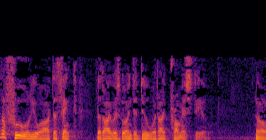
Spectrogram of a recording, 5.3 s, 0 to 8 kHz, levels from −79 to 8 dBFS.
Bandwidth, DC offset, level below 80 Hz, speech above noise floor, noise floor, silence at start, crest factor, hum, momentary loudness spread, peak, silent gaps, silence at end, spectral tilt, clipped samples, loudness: 5 kHz; under 0.1%; -40 dBFS; 28 dB; -48 dBFS; 0 s; 18 dB; none; 13 LU; -4 dBFS; none; 0 s; -12 dB/octave; under 0.1%; -21 LUFS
